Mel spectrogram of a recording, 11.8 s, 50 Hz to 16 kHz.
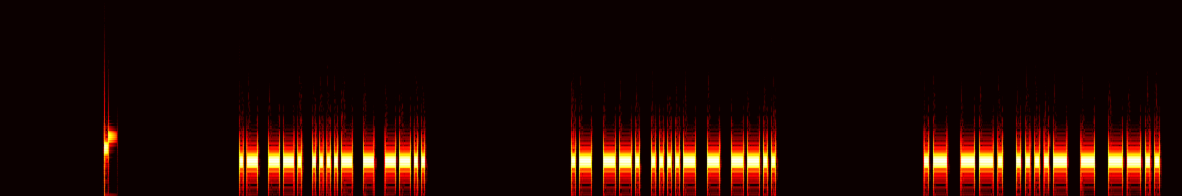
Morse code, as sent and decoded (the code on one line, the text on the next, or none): .- --. ....- - --.. / .- --. ....- - --.. / .- --. ....- - --..
AG4TZ AG4TZ AG4TZ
